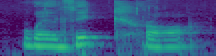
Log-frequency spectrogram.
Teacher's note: دال کے لیے اگین زبان اوپر والی دانت کو ٹچ کرے گی، اس کو زا کا ساؤنڈ نہیں دینا ہے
